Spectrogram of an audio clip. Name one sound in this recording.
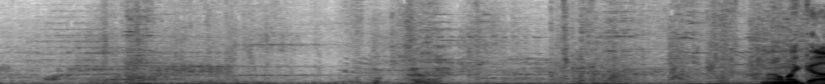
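A blade swooshes through the air.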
